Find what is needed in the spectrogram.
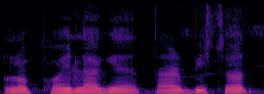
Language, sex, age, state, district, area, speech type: Assamese, female, 30-45, Assam, Darrang, rural, spontaneous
